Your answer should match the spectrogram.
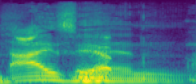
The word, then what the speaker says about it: Theismann: Theismann. Yep. – Oh. Rhymes with Heisman.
